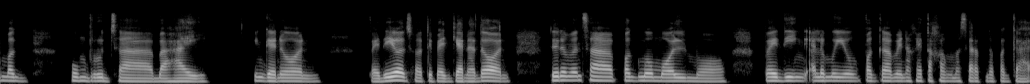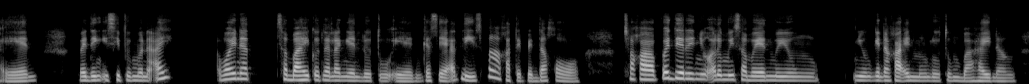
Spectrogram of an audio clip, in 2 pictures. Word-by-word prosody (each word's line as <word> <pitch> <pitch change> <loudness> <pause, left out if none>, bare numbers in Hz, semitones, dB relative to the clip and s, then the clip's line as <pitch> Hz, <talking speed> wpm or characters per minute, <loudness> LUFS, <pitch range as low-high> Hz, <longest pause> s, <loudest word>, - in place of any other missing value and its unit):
mag-home-brewed 160 0 -4
sa 145 -3 0
bahay, 140 -1 -1 0.4
yong 170 -2 -4
gano'n, 150 -3 0 0.5
puwede 140 +4 0
'yon, 185 - +8
so 150 - -4
tipid 145 -1 -3
ka 145 - +2
na 140 - 0
do'n. 160 -2 +3 0.4
Dun 185 0 +2
naman 190 0 +1
sa 180 -3 +3
pag-mo-mall 170 -3 0
mo, 145 -1 -5 0.3
pwedeng 170 0 +2
alam 170 +1 0
mo 175 - -1
yung 165 -1 -1
pagka 165 -1 -1
may 160 0 -2
nakita 160 0 -5
kang 150 -1 -6
masarap 150 0 -4
na 150 - -7
pagkain, 145 +4 -3 0.4
pwedeng 190 +1 +2
isipin 200 -1 -2
mo 185 - +1
na, - - 0
"Ay, 305 +5 +2 0.5
why 245 +4 +5
not 255 -1 +3 0.2
sa 235 - 0
bahay 210 0 +7
ko 205 - -1
na 200 -2 +1
lang 185 -1 +1
yan 175 -1 +1
lutuin, 150 -2 -3
kasi 175 -1 0
at 250 - -1
least 185 -2 0
makakatipid 175 - -1
ako." 155 -5 -3 0.4
Tsaka 230 -3 +5
pwede 280 -1 +6
rin 255 -2 +1
yung 235 - 0
alam 220 +1 +2
mo - - +2
yung, 220 - -5
sabayan 190 -1 +3
mo 190 - +1
yung 180 -1 -3 0.3
yung 185 -1 +1
kinakain 180 -1 +2
mong 175 -1 -2
lutong-bahay 160 -1 -2
ng 150 0 -7
170 Hz, 180 wpm, -24 LUFS, 150-185 Hz, 0.5 s, yon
